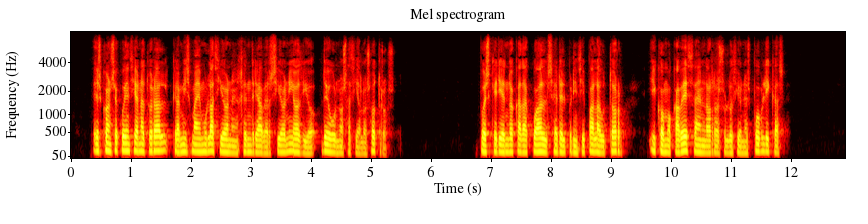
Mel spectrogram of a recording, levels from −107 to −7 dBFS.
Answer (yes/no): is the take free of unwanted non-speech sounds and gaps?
yes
